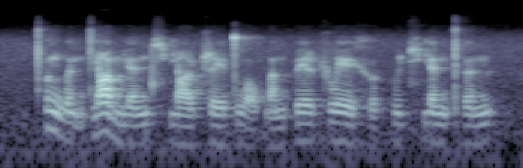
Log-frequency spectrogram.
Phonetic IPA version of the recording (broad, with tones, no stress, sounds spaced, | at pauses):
t̪ʰ ɤ˥˩ ŋ w ə̰˨˩ n t̪ j ɑ˥˩ ʊ̯ m j ɛ˧˥ n t͡ɕʰ j ɑ˧˥ ʊ̯ ʈ͡ʂ e˧˥ ɪ̯ t̪ w ɔ̰˨˩ f w a˦ n p e˥ ɪ̯ ʈ͡ʂ w e˥˩ ɪ̯ x ɤ˧˥ k u˥˧ t͡ɕʰ j ɛ˥˩ n t̪ʰ ə˧˥ n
